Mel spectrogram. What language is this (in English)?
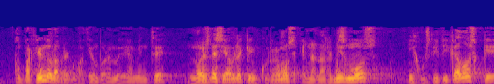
Spanish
